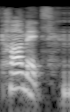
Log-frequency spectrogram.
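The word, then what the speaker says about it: qamets: It's comet. Not gamut. It's comet.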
